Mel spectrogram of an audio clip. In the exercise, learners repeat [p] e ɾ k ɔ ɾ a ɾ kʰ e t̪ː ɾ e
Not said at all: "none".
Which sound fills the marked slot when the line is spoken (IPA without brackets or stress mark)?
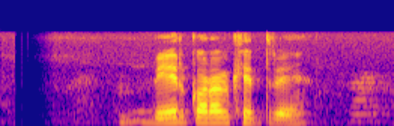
b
